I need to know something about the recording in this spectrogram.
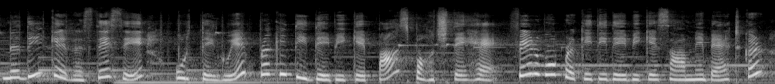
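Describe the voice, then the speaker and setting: A woman's voice: a little high, sing-song, unhurried, darkish tone, faint music behind. A woman narrating a children's cartoon story from a script.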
